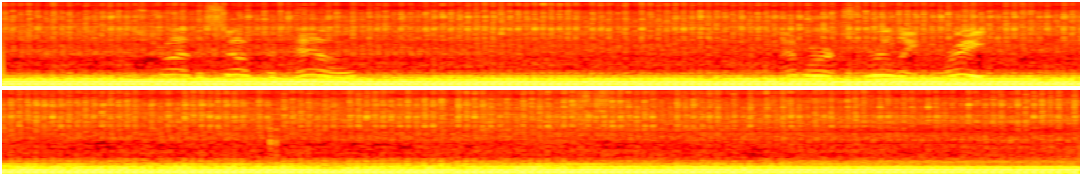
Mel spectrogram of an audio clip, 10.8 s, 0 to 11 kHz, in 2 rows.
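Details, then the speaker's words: Troy-Bilt TB200 mower, 150cc Briggs & Stratton engine, after carburetor and tank cleaning, fresh gas: labours and wavers unevenly instead of a steady beat; engine miss persists, running rough and struggling. "i'll sharpen that blade that's struggling but it's running i'll let it run a while see if it smooths out"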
